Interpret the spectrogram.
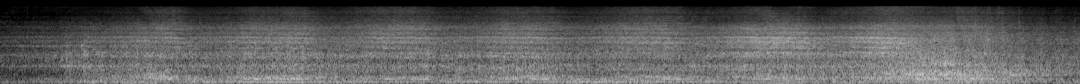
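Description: Double-deck regional train passing close by on an electrified line, its wheels rolling loudly along the rails. The class 114 electric locomotive pushing at the rear goes past loudest near the end, then the sound dies down.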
